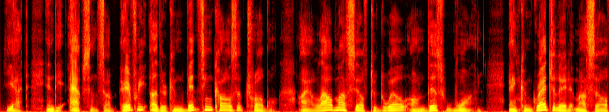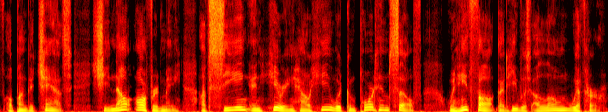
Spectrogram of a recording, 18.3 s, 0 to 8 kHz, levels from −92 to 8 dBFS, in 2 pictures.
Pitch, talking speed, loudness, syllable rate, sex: 125 Hz, 155 wpm, -20 LUFS, 4.8 syllables/s, male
